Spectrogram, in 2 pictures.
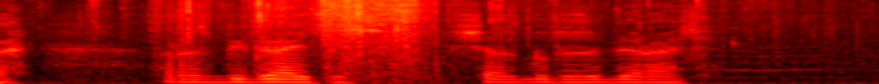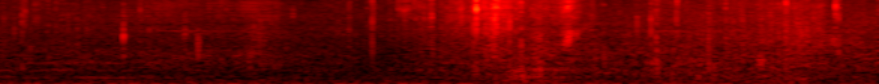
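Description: A hand rustles through dry needles and moss.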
